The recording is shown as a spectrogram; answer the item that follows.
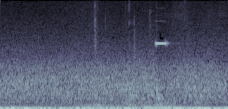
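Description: Steady outdoor background noise with a deep rumble, and a single short high beep about one and a half seconds in.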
